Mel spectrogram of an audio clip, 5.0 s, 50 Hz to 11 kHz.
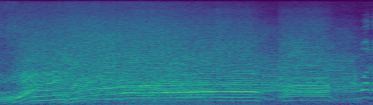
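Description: Alcohol-fuelled dragsters race at Santa Pod in 1992, a loud sustained engine roar with rising and falling pitch as they pull through gears, close and dominant for the whole stretch.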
